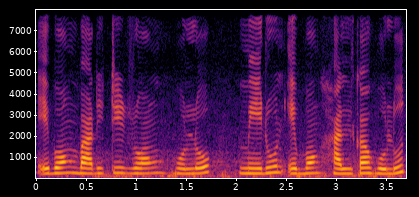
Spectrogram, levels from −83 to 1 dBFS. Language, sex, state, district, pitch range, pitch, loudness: Bengali, female, West Bengal, Kolkata, 235-255 Hz, 245 Hz, -17 LUFS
